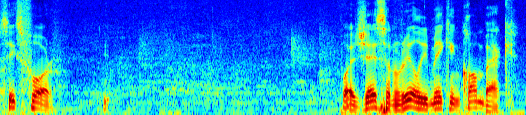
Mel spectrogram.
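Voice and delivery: put-on broken-English Russian accent; mock Russian commentator voice. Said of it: "commentate this match in a Russian accent".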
